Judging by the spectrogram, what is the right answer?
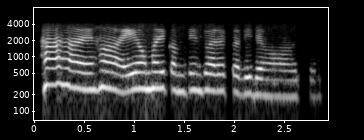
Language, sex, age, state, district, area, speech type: Gujarati, female, 18-30, Gujarat, Valsad, urban, conversation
